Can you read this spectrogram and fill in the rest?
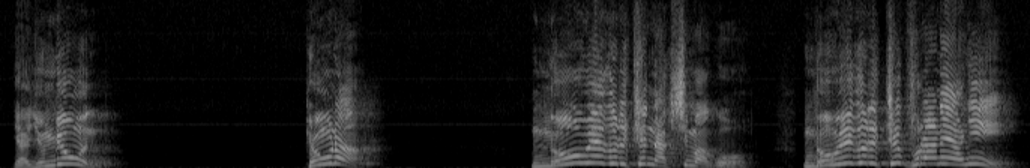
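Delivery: high-pitched, insistent challenge; acted scolding of oneself, pitch climbing; direct self-rebuke. Shown as a demonstration. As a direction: call yourself out by name, pressing each question. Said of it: "더 직접적으로 얘기해 볼까요?".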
